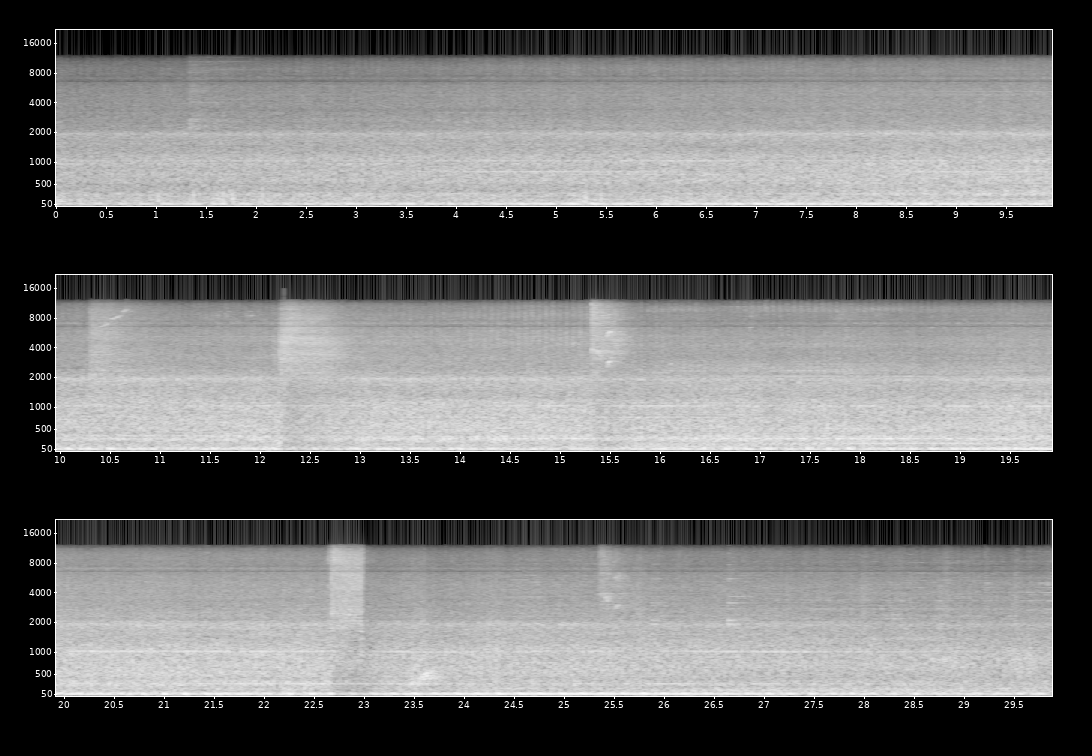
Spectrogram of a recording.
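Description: Diesel locomotives of a CN freight train rumble slowly past, followed by freight cars rolling on the rails. The sound grows louder as the engines draw level, and a few short, sharp noises cut through the rumble.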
